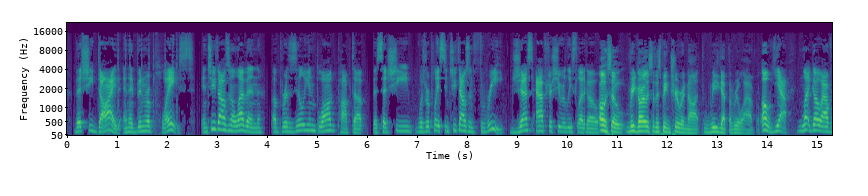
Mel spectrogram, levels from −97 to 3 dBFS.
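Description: Speech runs through a grainy, signal-following roughness for its whole length. Quiet passages turn gritty, with error at around 40 dB below the speech, likely from low bit depth without dither, around 10 bits with plain rounding. Unlike steady hiss, this grit rises and falls with the sound itself. From 1.02 to 2.21 s, just after "that she", GSM signalling bursts break in as a galloping dit-dit-dit of short 217 Hz buzzes at about 20 dB below the speech. The 217 Hz rate and the stuttering grouped pattern set these apart from steady 50 or 60 Hz mains hum.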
